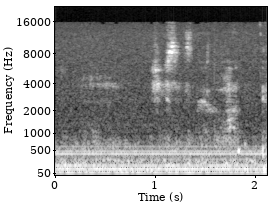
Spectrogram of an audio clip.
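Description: Near silence: a faint steady low hum, with a brief soft whisper about a second in.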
